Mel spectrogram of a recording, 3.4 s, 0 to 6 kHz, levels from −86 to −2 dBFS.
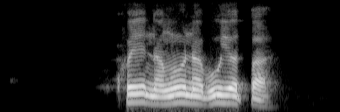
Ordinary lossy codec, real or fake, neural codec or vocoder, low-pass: Opus, 24 kbps; real; none; 5.4 kHz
